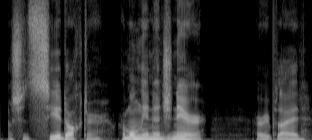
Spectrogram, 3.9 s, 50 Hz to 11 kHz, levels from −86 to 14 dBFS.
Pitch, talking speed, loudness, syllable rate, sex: 95 Hz, 170 wpm, -20 LUFS, 5.5 syllables/s, male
